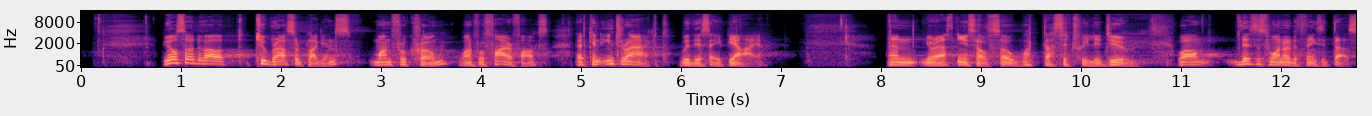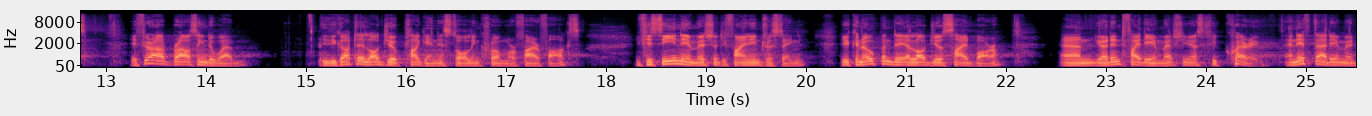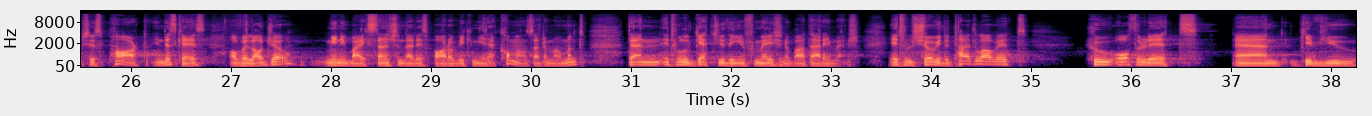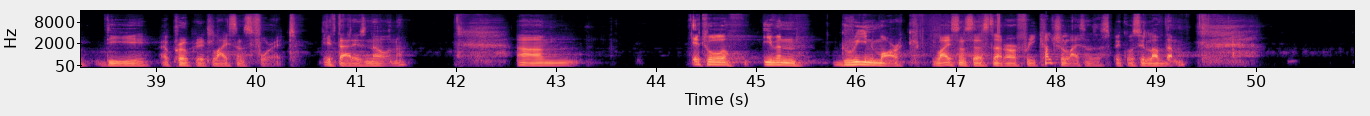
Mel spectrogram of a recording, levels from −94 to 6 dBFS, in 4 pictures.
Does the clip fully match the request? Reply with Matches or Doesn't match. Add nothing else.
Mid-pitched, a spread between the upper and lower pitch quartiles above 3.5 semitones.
Doesn't match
